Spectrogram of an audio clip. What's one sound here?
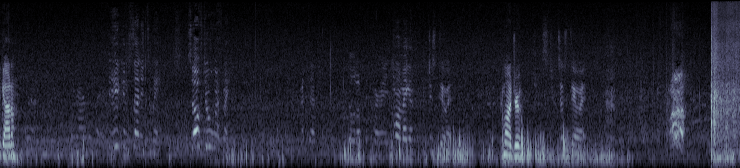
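A teenage boy talks and calls out nearby, outdoors.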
